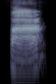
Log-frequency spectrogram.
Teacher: উপরের পাটির সামনের যে দুইটা দাঁত আছে সেই দুই দাঁতের ধারালো অংশটা নিচের ঠোঁটের পেটে লাগবে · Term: আরবি বর্ণ ফা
